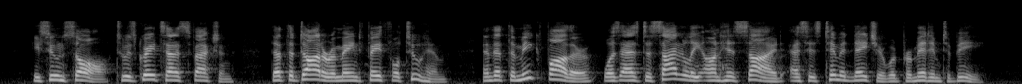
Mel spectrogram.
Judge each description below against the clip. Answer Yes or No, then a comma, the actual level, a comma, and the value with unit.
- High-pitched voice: No, medium, 180 Hz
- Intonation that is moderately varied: Yes, average, 4.0 semitones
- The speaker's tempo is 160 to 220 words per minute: Yes, average, 200 wpm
